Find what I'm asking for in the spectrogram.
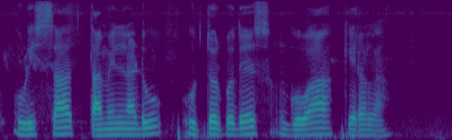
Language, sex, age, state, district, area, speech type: Santali, male, 18-30, West Bengal, Birbhum, rural, spontaneous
